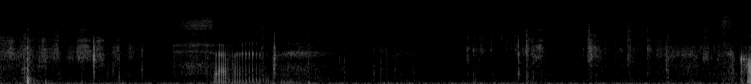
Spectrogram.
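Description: A middle-aged man reads aloud calmly into a microphone.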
